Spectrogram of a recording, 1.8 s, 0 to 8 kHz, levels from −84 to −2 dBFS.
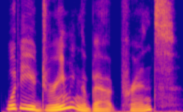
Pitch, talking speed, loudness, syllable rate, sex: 200 Hz, 195 wpm, -16 LUFS, 5.9 syllables/s, female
